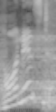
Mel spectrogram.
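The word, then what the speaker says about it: honest: पे अगला ये हमारा हा ओ एन ए एस टी अब इसको क्या पढ़ने है ऑनेस्ट ना-नाना ये यहां पे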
